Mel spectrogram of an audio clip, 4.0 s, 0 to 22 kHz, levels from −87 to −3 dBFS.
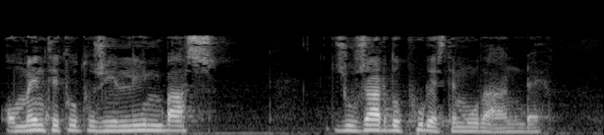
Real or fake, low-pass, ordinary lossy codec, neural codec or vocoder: real; 7.2 kHz; MP3, 96 kbps; none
